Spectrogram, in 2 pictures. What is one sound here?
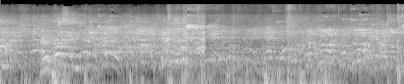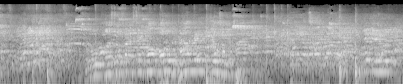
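Players and spectators shout and talk over each other in an echoing gym.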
